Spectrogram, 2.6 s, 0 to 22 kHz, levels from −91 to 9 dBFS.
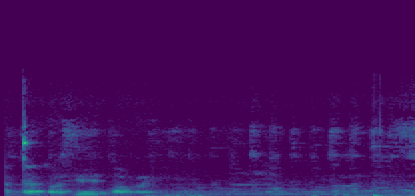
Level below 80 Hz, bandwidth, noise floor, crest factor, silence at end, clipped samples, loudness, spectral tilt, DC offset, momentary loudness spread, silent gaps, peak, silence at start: -60 dBFS; 14 kHz; -58 dBFS; 26 dB; 0 s; under 0.1%; -39 LUFS; -2.5 dB/octave; under 0.1%; 26 LU; none; -16 dBFS; 0 s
